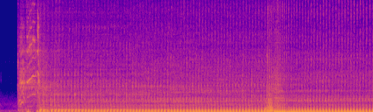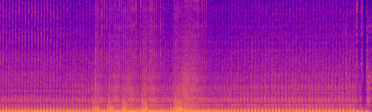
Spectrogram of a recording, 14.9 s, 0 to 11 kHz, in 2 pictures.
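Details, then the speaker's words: 2022 KTM 500 EXC-F single with stock ECU and stock exhaust, before AIM ECU and Graves slip-on install, revving: crisp bark climbing and dropping cleanly with each blip, no knocks or rattles; normal exhaust note. "But here's what the stock exhaust sounds like. Stock ECU, stock exhaust."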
